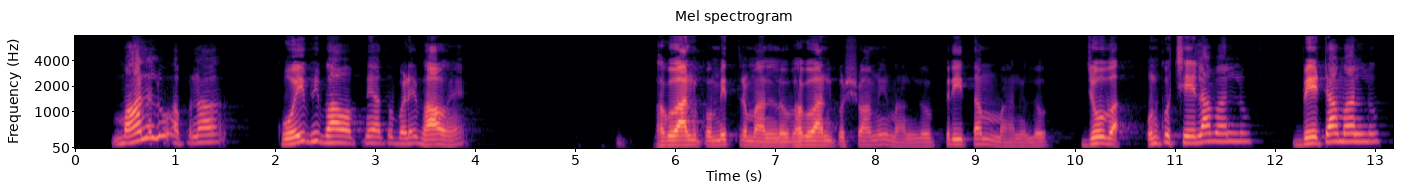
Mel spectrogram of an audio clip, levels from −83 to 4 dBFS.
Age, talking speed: 50-69, 150 wpm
